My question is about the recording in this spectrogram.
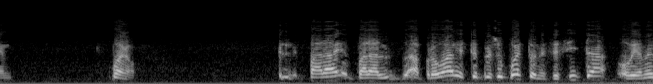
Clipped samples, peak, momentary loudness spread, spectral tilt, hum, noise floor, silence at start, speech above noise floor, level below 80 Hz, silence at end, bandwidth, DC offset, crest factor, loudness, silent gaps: under 0.1%; -8 dBFS; 11 LU; -5 dB/octave; none; -57 dBFS; 0 s; 36 dB; -56 dBFS; 0 s; 8.6 kHz; 0.5%; 16 dB; -23 LUFS; none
